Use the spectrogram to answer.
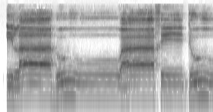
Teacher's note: Dhammah tanwin bertemu dengan huruf wawu, bacaan idgham bi gunnah masuk dengan mendengung, yaitu mendengung wawu, ditahan biar tampak mendengungnya.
